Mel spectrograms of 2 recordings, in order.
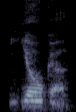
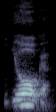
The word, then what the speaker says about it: yoga: United States we normally call it the word yoga yoga kind of like yogurt but with Ag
